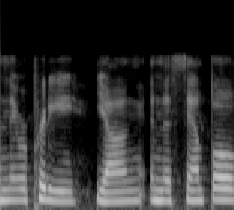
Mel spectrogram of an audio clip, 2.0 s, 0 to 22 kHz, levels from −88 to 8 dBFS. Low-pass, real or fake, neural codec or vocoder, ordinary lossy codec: 7.2 kHz; fake; codec, 16 kHz, 4 kbps, FunCodec, trained on Chinese and English, 50 frames a second; Opus, 24 kbps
